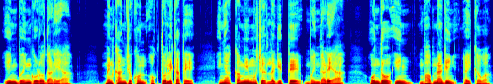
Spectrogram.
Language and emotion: Santali, sad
